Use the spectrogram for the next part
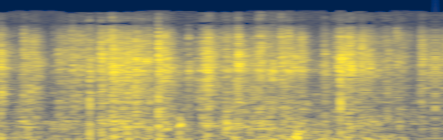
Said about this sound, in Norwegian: Bråker litt i papiret, da.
